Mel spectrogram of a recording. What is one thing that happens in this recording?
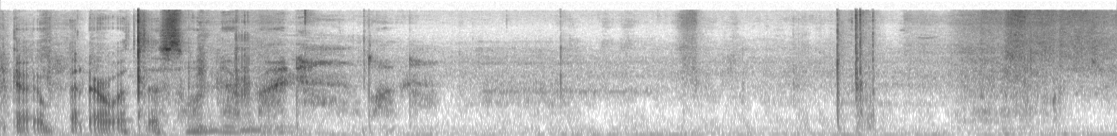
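Paper rustles and crackles as it is handled close by.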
